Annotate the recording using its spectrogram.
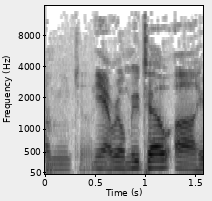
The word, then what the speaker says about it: Realmuto: Realmuto? Is that how you say it? Yeah. Realmuto.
